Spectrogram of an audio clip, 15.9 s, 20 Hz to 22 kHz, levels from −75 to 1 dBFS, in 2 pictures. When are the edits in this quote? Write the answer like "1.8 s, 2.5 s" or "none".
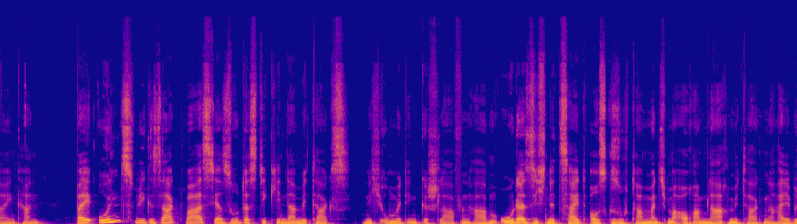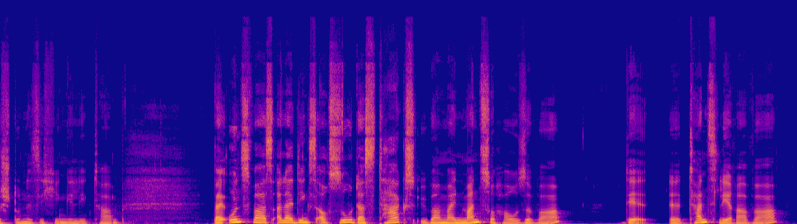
none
